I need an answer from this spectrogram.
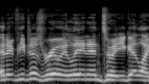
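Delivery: high, fast, gritty character voice. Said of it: "It's my Rick impression".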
